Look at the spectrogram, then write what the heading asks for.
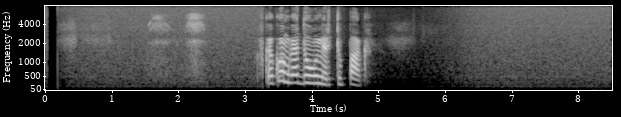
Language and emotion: Russian, neutral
